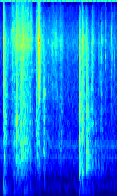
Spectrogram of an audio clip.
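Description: ATG adhesive transfer tape gun laying double-sided tape on a paper card layer: a sharp click, then a few short raspy bursts of the tape feeding and being pulled off.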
